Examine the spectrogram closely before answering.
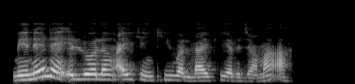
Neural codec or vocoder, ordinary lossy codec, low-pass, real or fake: none; AAC, 32 kbps; 7.2 kHz; real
